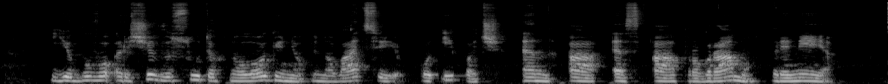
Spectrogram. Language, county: Lithuanian, Telšiai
